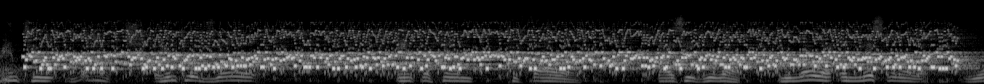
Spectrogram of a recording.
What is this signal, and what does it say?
Multi-tone FSK (Olivia or MFSK type), about 1000 Hz wide, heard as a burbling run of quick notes, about 62.5 baud, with speech in English.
